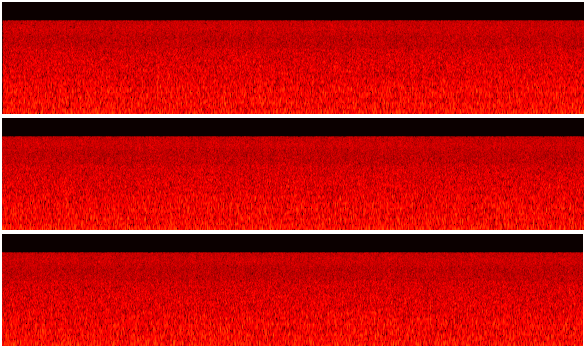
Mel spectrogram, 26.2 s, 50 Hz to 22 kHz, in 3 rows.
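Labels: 0.0s A loud, steady waterfall. 26.2s

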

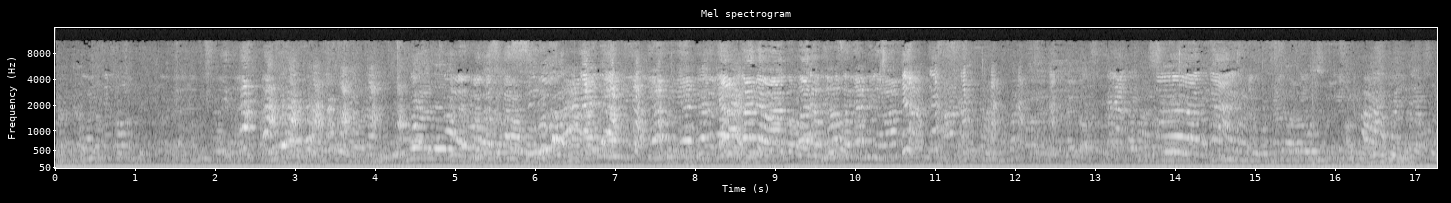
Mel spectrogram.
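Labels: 0.0s People talking in the background. 17.3s
2.3s A person laughs loudly in the background. 4.6s
6.5s A person laughs loudly in the background. 7.9s
10.5s A person laughs loudly in the background, gradually decreasing in volume. 13.0s

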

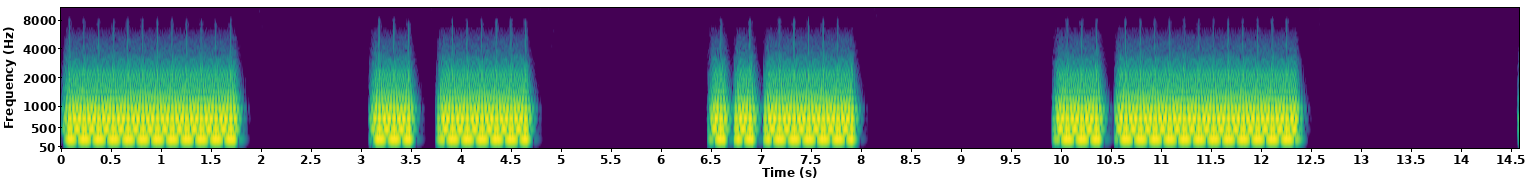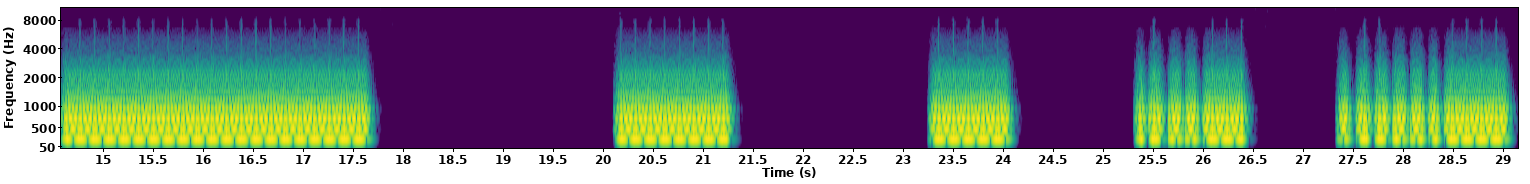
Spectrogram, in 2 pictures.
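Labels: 0.0s A vehicle horn sounds. 1.8s
3.1s A vehicle horn sounds twice. 4.8s
6.4s A vehicle horn is honked multiple times. 8.0s
9.9s A vehicle horn is honked multiple times. 12.5s
14.6s A vehicle horn sounds continuously for a long time. 17.8s
20.1s A vehicle horn is honking. 21.3s
23.3s A vehicle horn is honking. 24.1s
25.3s A vehicle horn is honked multiple times in short sequences. 26.5s
27.3s A vehicle horn is honked multiple times in short sequences. 29.2s

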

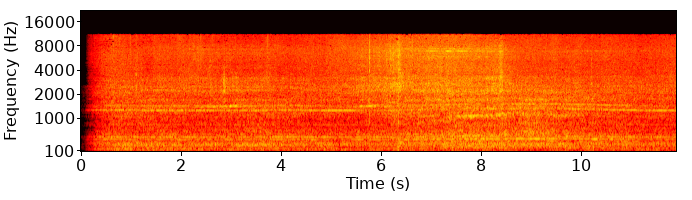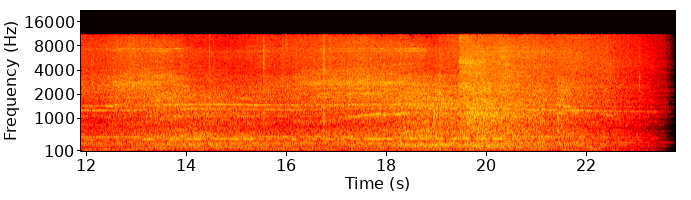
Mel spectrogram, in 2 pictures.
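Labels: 0.0s A loud electronic engine noise. 23.8s

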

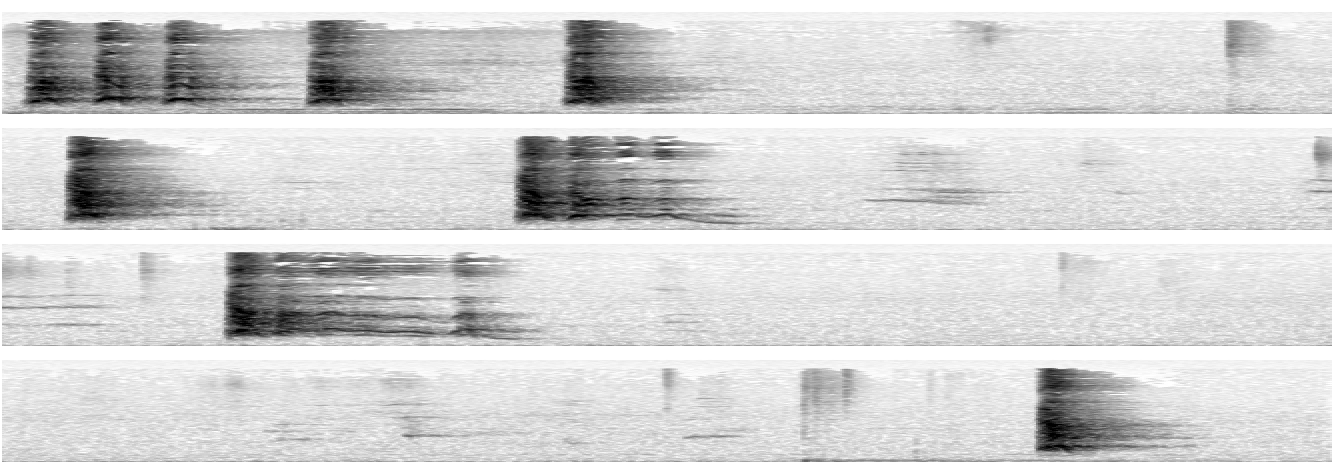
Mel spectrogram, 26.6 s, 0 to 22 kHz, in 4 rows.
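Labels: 0.0s A dog barks loudly with pauses nearby. 3.5s
6.8s A dog barks loudly in a rapid manner. 7.7s
8.9s A dog barks repeatedly. 10.5s
14.3s A dog barks repeatedly. 16.0s
24.9s A dog barks loudly in a rapid manner. 25.7s

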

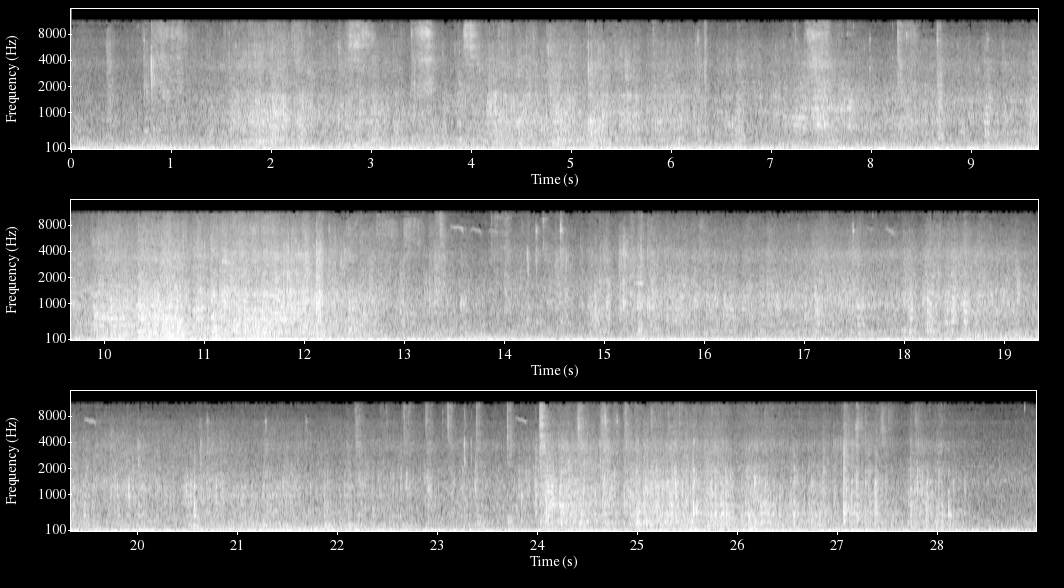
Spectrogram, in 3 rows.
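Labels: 1.3s Tires crunching through snow. 28.3s

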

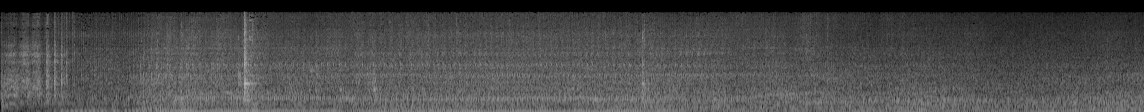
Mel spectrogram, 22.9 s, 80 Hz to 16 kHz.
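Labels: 0.0s A car starter motor whines. 1.6s
1.6s The truck idles at slightly higher RPMs. 5.2s
4.7s Tapping on a thin metal object. 5.3s
5.3s A diesel vehicle is driving away into the distance. 22.9s

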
